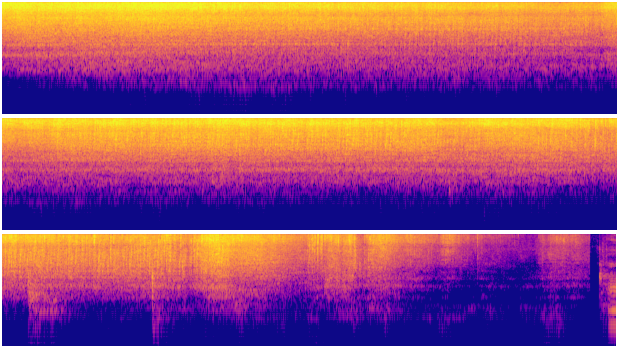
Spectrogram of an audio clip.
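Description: Water poured into semolina roasting in a pan for suji halwa, a loud, steady sizzle and hiss that lasts a long while, then thins and sputters as it settles, with no talk over it.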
